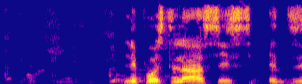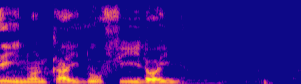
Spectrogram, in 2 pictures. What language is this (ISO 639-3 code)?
epo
